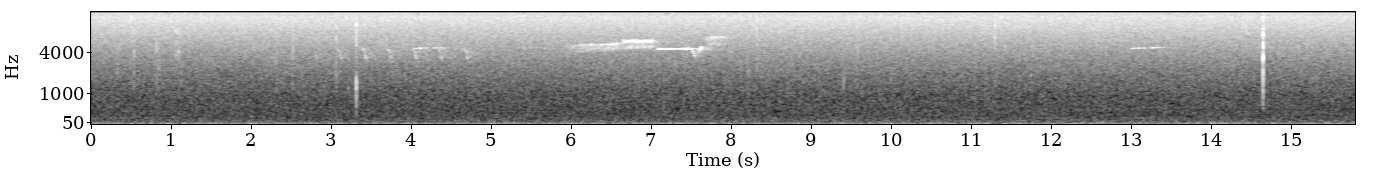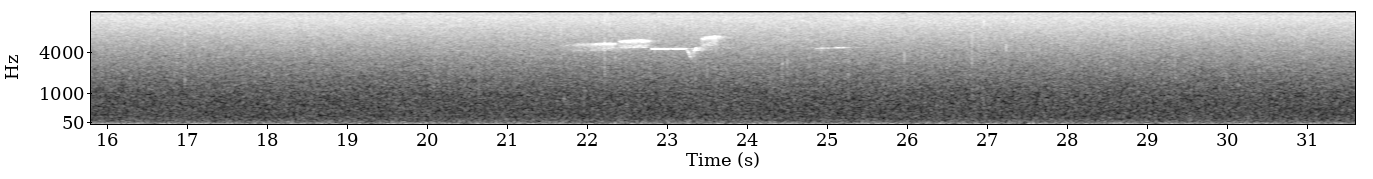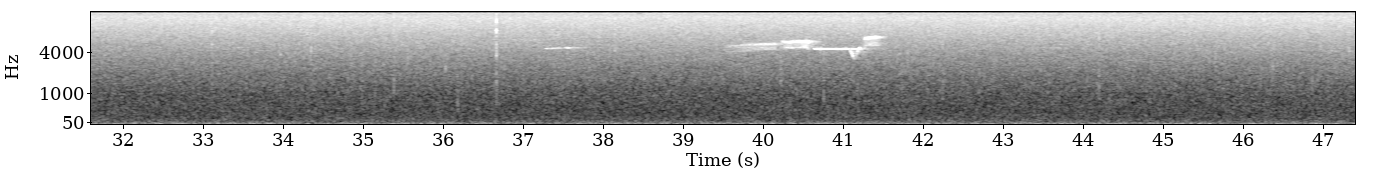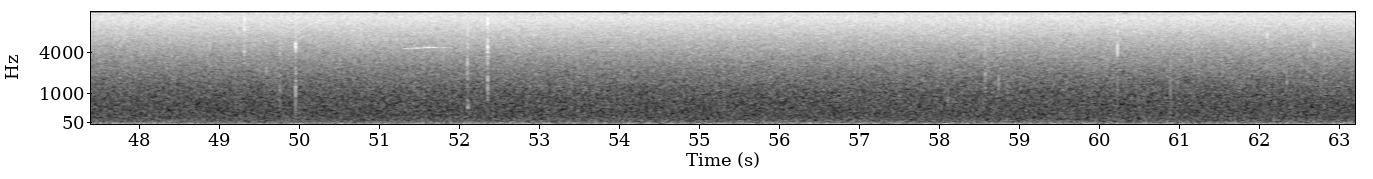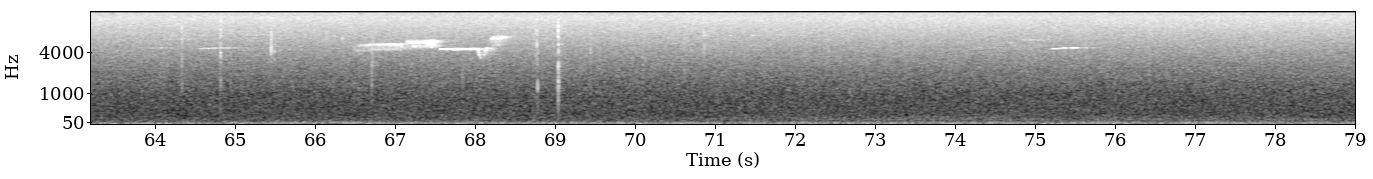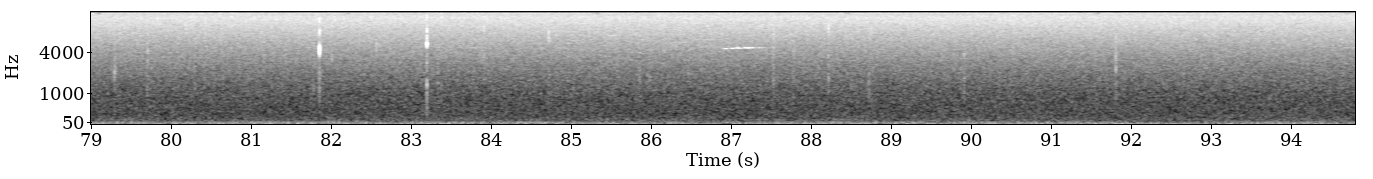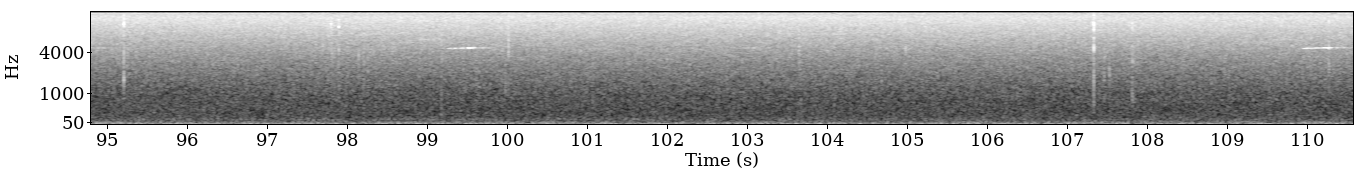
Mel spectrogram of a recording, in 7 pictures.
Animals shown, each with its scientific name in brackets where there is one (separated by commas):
Black-throated Green Warbler (Setophaga virens), Ovenbird (Seiurus aurocapilla)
